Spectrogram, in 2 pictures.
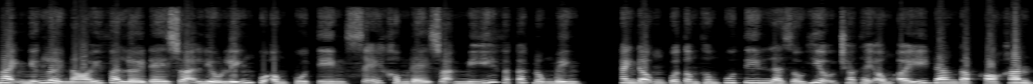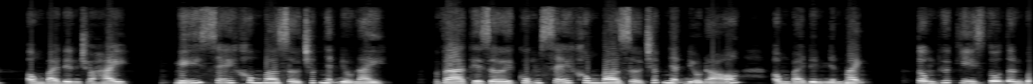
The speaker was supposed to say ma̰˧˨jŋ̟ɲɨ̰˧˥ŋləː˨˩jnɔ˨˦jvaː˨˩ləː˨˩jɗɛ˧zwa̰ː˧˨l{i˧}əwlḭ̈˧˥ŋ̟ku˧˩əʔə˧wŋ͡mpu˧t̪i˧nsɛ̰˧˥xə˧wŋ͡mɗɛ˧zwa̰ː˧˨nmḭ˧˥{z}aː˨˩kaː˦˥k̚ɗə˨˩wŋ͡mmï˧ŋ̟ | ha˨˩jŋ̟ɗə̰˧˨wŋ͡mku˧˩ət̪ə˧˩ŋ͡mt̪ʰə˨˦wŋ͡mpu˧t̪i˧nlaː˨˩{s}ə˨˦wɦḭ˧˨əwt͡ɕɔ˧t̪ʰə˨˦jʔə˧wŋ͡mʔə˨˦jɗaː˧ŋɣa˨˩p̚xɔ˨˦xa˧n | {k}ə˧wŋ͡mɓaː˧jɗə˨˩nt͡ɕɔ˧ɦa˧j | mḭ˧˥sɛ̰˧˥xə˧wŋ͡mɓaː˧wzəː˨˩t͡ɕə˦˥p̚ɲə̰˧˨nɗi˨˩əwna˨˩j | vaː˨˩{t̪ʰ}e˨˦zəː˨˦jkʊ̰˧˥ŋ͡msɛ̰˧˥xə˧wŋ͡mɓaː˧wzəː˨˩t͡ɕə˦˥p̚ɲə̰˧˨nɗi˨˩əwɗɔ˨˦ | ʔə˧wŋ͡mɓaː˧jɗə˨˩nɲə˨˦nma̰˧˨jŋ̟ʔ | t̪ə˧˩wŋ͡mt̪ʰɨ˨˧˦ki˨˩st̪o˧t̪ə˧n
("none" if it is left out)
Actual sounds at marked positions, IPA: i˨˩, v, z, ʔ, t̪ʰ

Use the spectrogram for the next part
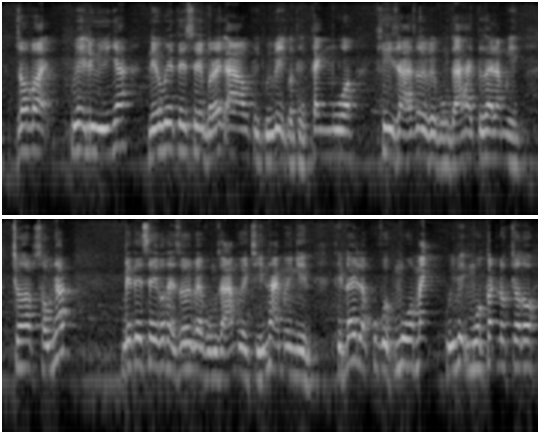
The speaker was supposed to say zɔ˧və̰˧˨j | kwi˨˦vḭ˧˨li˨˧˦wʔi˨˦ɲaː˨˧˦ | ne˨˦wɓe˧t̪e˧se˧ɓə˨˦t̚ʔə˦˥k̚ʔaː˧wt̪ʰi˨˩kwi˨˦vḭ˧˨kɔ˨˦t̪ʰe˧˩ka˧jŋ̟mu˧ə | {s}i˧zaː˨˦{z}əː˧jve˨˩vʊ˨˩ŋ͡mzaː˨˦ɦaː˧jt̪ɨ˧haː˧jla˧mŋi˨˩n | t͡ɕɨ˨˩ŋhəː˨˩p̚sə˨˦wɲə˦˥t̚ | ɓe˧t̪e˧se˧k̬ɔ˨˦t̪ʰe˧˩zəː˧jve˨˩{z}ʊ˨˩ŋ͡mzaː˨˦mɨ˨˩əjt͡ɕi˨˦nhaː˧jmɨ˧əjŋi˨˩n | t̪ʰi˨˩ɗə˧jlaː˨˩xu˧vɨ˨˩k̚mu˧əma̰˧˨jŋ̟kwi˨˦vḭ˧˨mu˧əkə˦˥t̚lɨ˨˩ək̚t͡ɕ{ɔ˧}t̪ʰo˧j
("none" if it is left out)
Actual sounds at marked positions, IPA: x, z, v, ɔ˧

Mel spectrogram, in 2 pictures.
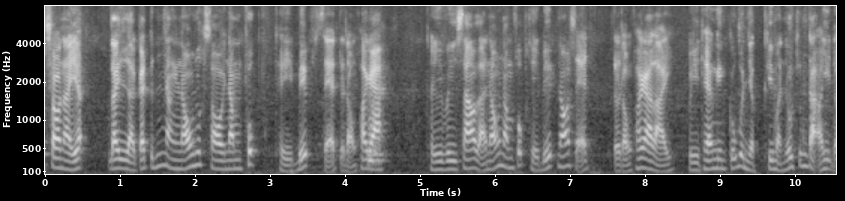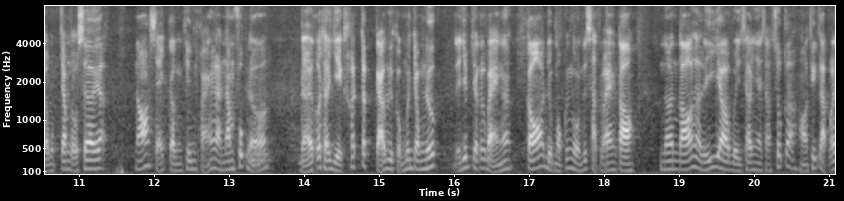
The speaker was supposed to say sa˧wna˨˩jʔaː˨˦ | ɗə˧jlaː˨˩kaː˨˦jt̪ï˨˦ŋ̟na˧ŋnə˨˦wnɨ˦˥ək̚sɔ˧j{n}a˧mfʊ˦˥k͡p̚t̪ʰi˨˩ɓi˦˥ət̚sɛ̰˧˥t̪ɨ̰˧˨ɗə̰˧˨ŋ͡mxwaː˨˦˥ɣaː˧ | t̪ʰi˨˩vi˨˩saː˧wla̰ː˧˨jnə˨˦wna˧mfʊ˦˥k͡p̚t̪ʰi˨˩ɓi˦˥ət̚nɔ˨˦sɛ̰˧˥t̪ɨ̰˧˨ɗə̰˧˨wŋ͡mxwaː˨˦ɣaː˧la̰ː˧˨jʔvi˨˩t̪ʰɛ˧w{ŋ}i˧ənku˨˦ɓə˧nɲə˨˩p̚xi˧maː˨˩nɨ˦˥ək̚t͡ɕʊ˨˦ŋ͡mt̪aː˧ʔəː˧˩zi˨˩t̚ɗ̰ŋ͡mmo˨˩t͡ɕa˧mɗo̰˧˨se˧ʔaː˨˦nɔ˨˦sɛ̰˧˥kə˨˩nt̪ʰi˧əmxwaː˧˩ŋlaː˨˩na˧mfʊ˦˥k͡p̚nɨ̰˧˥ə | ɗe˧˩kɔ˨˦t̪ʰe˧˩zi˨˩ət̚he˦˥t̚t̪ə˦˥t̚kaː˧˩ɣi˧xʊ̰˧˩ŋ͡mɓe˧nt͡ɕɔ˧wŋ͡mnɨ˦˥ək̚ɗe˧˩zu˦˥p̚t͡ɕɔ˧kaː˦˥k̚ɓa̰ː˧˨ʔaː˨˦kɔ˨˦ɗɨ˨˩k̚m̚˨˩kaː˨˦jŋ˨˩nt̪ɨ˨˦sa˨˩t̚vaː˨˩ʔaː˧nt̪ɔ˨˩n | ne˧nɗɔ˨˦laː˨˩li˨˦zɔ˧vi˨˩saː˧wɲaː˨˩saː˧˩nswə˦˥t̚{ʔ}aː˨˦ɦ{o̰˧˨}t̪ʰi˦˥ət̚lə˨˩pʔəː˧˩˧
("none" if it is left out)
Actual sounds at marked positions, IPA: n, ŋ, ʔ, ɔ̰˧˨

